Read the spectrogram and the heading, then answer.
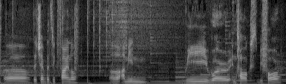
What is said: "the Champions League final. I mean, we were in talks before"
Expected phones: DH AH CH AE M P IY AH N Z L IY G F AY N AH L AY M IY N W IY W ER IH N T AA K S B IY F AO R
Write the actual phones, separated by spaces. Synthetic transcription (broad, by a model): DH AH CH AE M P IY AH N S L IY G F AY N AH L AY M IY N W IY W ER IH N T AA K S B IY F AO R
